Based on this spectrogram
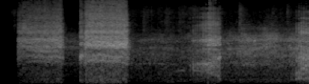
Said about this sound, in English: That's a scarlet macaw. As far as birds go, they're about as colorful and charismatic as they come.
